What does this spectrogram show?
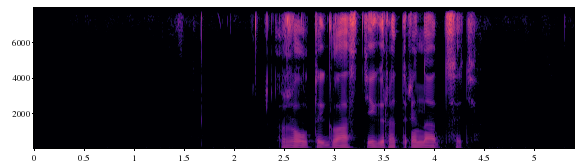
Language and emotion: Russian, neutral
